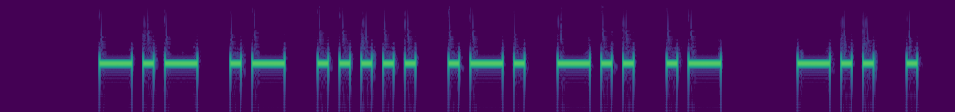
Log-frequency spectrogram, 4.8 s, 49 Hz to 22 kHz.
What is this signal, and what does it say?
Morse code, heard as a keyed tone, about 22 wpm, 700 Hz. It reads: KA5RDA DE
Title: USA Callsign DE Callsign 22wpm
